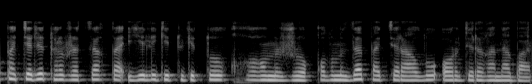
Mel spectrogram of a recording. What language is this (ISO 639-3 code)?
kaz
